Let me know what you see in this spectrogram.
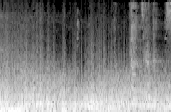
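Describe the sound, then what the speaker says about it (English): Heavy thunderstorm rumble with rain and wind in a Minecraft horror game, a loud, continuous low roar filling the scene, with faint higher crackles near the end. "God damn it, the storm."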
